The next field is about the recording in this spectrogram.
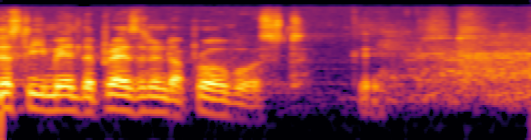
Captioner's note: laughter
